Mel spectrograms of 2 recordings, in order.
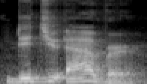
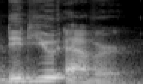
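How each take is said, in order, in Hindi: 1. शब्द छोटे होकर आपस में जुड़ जाते हैं। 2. हर शब्द पूरा और अलग-अलग बोला जाता है। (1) "Reduce करेंगे तो बनेगा" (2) "Normal sentence है"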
